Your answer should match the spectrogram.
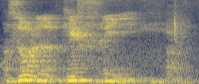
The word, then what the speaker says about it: Zulkifli: Silakan Pak Zulkifli. Pak Syekh. Apa kabar Pak Syekh? Pak Zulkifli harusnya bacanya Zul. Zul bukan Zul, tapi bacanya Zulkifli.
